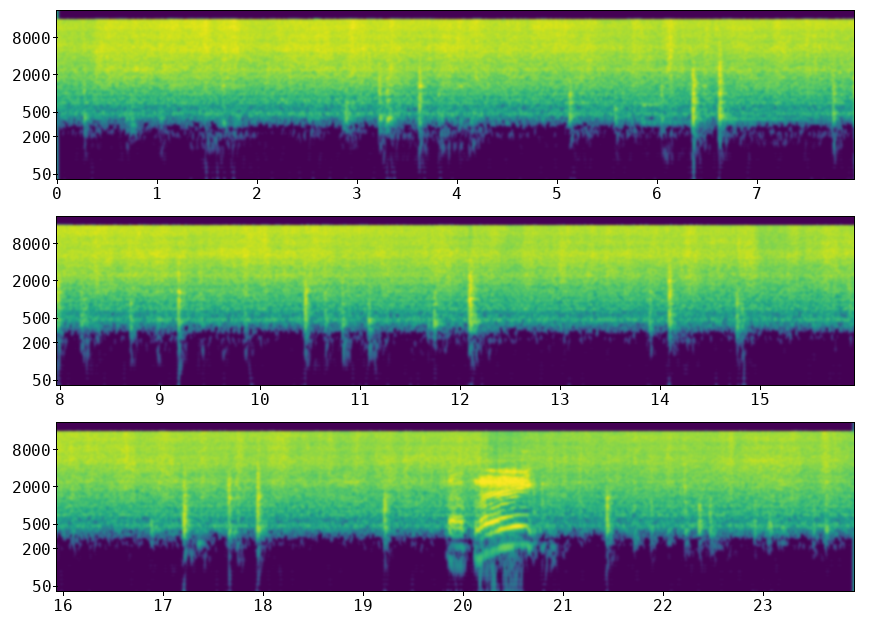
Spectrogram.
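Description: Onion paste and tomato purée sizzling in a hot frying pan, stirred with a slotted wooden spatula that scrapes and knocks against the pan in scattered clicks. Near the end a brief, louder sound slides up and down in pitch.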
